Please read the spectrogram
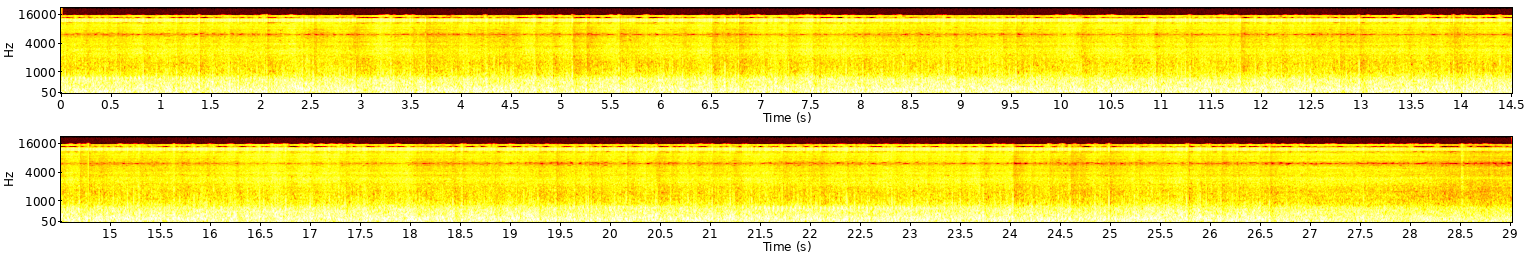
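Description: Motorcycle riding at road speed, heard from a camera mounted on the bike: a steady rush of wind noise on the microphone over the running engine. It gets a little quieter near the end.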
